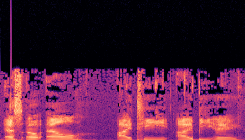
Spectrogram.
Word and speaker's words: Solitiba: S O L I T I B A.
